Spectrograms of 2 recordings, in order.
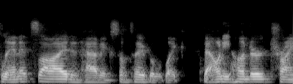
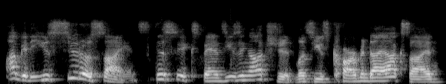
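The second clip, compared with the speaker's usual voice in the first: mock know-it-all; 7 semitones higher than usual. Friend mocks Rob's fake science.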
